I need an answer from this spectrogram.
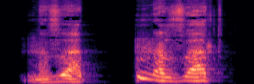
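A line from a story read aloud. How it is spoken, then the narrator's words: Hoarse wheeze. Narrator (Russian): Только и смог просипеть он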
